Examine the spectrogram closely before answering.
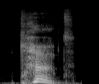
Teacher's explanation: Voiceless velar plosive, normal aspiration, cat. Less aspiration, cat.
